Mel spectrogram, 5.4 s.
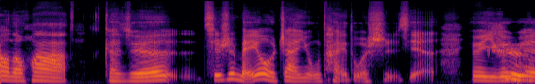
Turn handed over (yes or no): no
